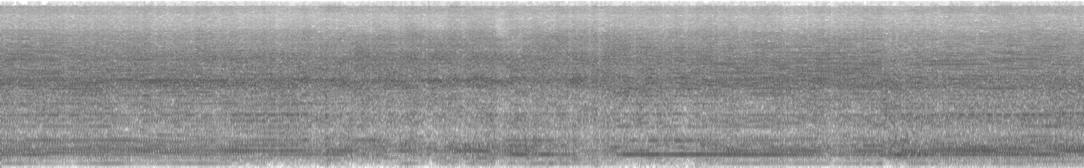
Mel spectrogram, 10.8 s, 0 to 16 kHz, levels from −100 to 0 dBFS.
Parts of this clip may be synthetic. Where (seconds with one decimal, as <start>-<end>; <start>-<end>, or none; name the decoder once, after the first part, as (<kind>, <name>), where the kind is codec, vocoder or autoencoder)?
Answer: 3.0-7.0 (codec, DAC)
